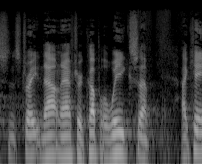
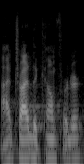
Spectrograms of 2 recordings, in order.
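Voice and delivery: ordinary talk, nothing marked

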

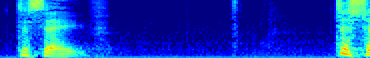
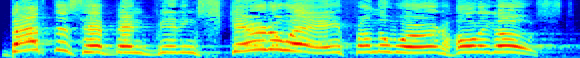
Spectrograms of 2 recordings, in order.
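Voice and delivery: loud, high pulpit shout; fervent, raised-voice exhortation; full-force preaching; 10 semitones higher, 10 dB louder than usual. Real, not acted. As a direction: hammer the point home to the congregation.

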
